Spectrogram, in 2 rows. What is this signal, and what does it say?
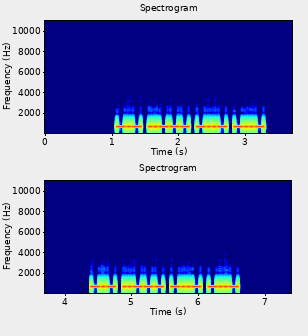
Morse code, heard as a keyed tone, about 30 wpm, 700 Hz. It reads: K2XX K2XX
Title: Easy Call Signs Repeated 2x - 30wpm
